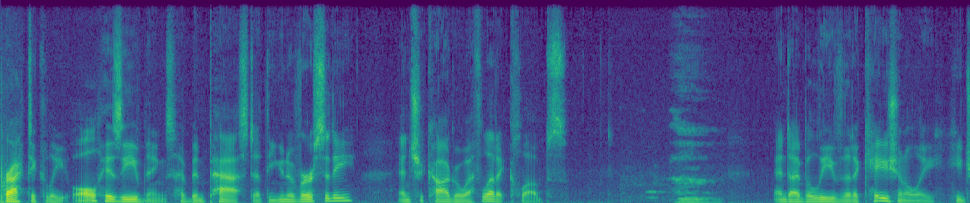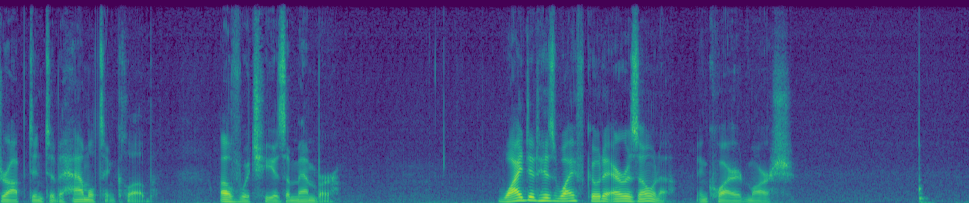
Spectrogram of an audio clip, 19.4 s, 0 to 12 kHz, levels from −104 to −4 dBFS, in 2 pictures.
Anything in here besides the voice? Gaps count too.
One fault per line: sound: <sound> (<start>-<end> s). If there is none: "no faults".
sound: sigh (6.2-7.3 s)
sound: thud (18.9-19.1 s)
